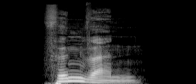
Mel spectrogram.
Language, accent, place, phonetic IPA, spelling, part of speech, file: German, Germany, Berlin, [ˈfʏnfɐn], Fünfern, noun, De-Fünfern.ogg
- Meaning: dative plural of Fünfer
